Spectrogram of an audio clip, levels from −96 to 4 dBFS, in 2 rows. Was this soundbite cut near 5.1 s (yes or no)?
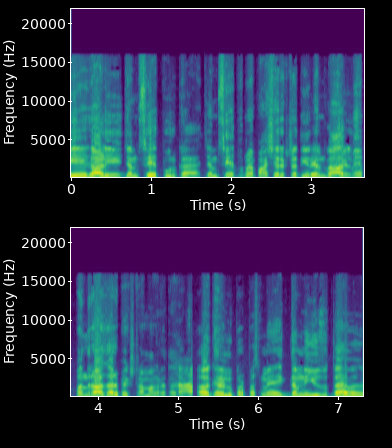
yes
